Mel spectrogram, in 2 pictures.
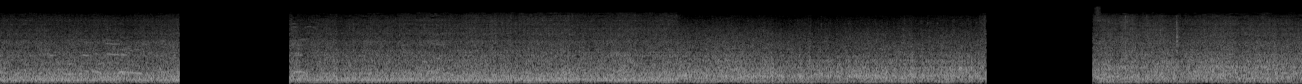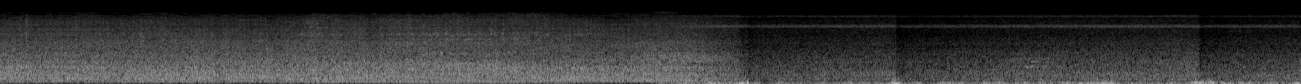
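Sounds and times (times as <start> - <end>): wind buffeting microphone: 19.6 - 26.0.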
